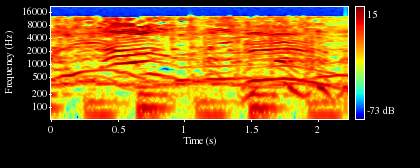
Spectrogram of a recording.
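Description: Cartoon children's voices wailing with gliding, rising and falling cries of disgust at a very sour taste. Under them runs background music with a steady bass beat of about three pulses a second.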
